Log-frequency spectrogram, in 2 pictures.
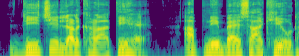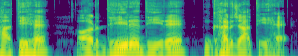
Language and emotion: Urdu, neutral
